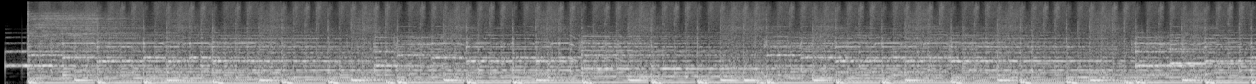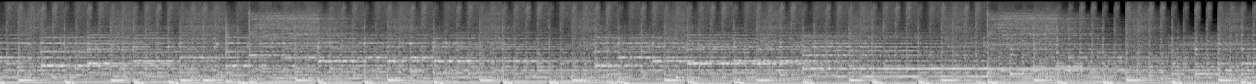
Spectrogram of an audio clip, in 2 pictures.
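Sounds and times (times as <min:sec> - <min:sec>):
pop rock ringtone: 0:00.1 - 0:25.1.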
